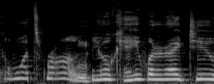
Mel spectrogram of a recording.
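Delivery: high, alarmed, worried questions; mock panic over his crying wife; retold worried husband. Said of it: "the first time I was like".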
